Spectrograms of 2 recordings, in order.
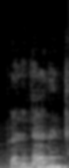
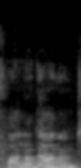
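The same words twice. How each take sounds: First: The first consonant is said without aspiration. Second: The first consonant is said with aspiration. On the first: The speaker calls it wrong. "చేయడం కాదు" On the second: The speaker calls it right. "చేద్దాం"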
